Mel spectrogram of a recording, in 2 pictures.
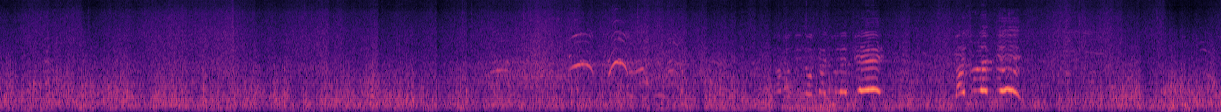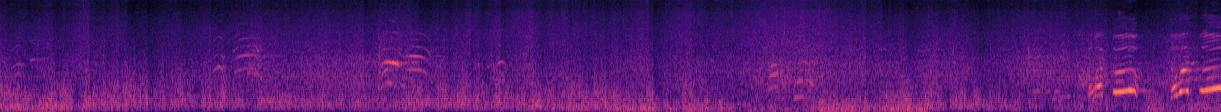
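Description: Wind buffeting the camera microphone in a steady rough rush. Short shouted calls rise over it now and then, the loudest two close together near the middle.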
